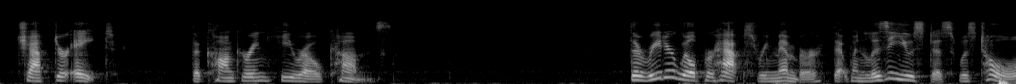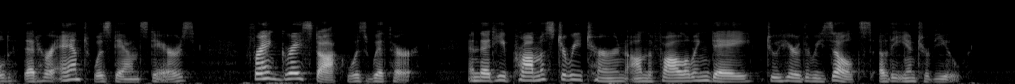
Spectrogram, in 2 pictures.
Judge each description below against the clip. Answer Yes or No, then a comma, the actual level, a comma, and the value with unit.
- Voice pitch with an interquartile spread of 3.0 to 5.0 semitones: No, wide, 5.5 semitones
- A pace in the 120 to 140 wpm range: Yes, slow, 135 wpm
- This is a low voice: No, medium, 160 Hz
